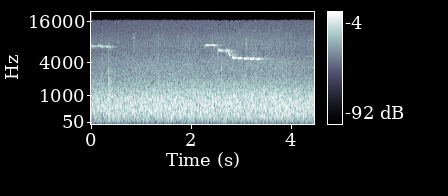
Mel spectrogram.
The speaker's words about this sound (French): Alors dans la forêt il entre, et maintenant le cœur en fête de l'air exquis il s'éjouissait, et le ravissait le chant qu'il entendait, des oiseaux pépillant avec allégresse.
